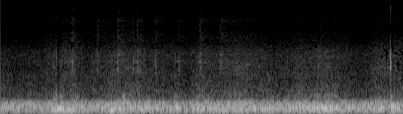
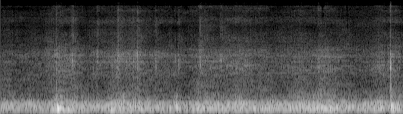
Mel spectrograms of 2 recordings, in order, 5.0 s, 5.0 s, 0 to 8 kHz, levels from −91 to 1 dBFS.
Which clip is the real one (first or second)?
first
